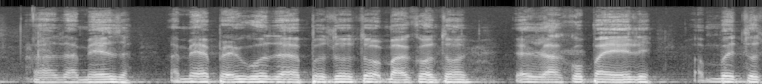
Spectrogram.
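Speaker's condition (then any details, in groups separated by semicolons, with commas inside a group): Amyotrophic lateral sclerosis; uses cannabis; cannabis greatly improves articulation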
